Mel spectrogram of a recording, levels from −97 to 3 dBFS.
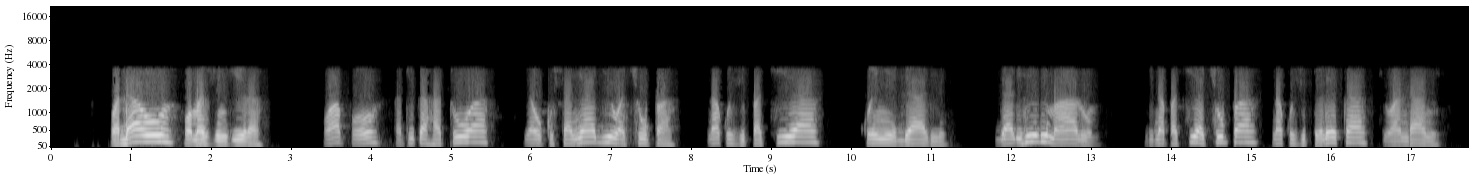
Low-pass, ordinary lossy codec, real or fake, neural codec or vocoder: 3.6 kHz; AAC, 24 kbps; real; none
